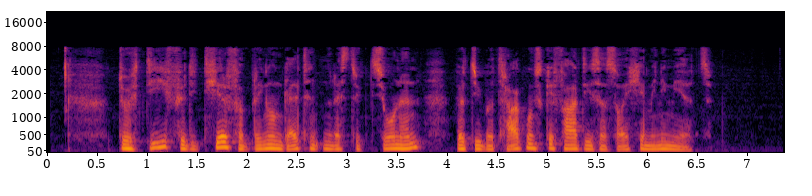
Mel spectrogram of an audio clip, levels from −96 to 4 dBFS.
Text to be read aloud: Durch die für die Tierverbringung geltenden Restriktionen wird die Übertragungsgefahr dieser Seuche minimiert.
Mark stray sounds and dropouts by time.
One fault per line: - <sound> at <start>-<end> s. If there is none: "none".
none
